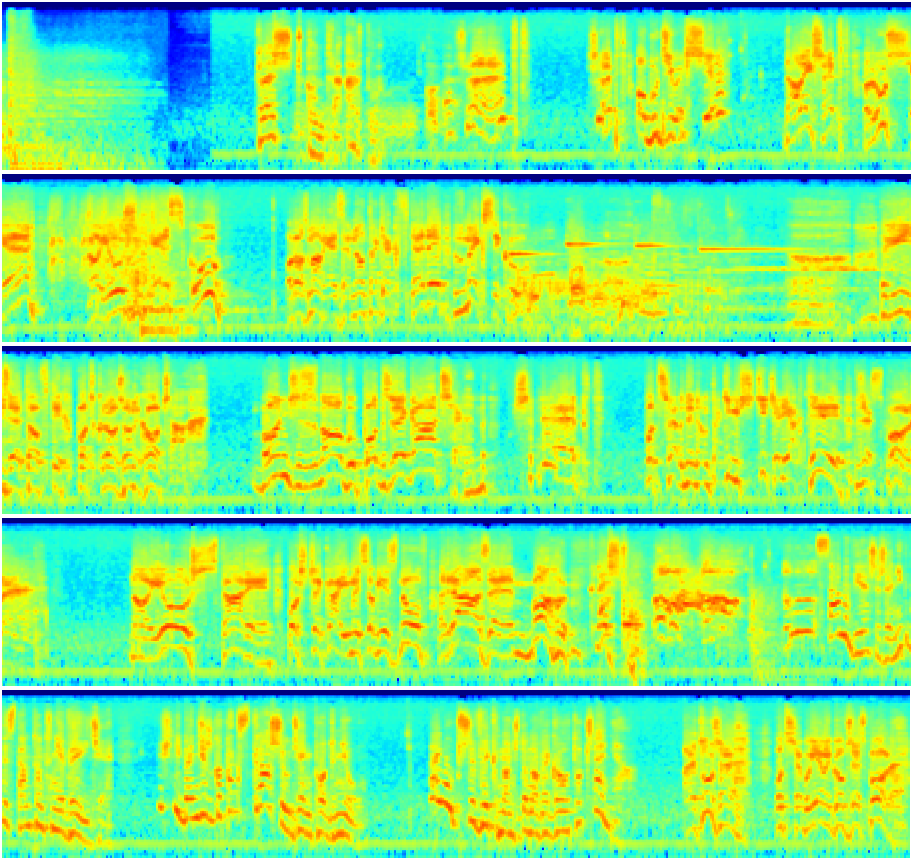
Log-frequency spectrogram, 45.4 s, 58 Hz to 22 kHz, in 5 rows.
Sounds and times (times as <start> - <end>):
Speech: 2.5 - 14.4, 17.2 - 27.8, 28.5 - 45.4.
